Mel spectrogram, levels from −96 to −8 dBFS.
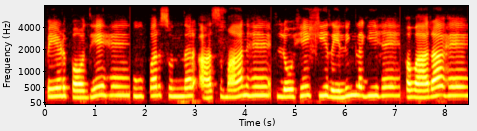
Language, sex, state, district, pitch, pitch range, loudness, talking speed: Hindi, female, Chhattisgarh, Korba, 255 Hz, 230-265 Hz, -18 LUFS, 90 wpm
